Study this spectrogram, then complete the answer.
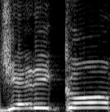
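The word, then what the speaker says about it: Jericho: va a ser mano mano Místico contra Cris jicho as se pronuncia está bien así es Cris jerico Místico contra Cris jerico y también hechicero y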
